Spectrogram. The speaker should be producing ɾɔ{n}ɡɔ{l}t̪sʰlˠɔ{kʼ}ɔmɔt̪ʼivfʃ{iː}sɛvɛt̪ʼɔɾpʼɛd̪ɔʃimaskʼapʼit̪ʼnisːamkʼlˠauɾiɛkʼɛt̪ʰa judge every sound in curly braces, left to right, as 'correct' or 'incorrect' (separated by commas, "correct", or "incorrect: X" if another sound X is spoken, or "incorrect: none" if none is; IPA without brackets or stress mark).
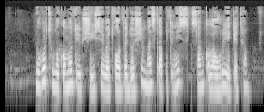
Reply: incorrect: none, incorrect: ɾ, correct, correct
